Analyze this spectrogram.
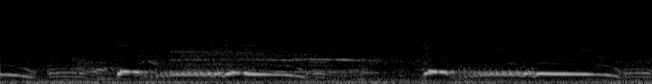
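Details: Local Barbary dove of the kugeru kind, a lone kept bird called very noisy, its coo meant to stir quiet doves into calling. Two coos about three seconds apart, each a short rising note, a trilled middle and a long falling end.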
